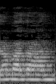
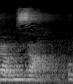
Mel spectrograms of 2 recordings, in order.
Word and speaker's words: Ramadan: Children, Eid ul Fitr mark the एंड of Holi month of रमजान, और रमदान जिसको बोलते हैं. इंग्लिश में इसको रमदान, but actually in Urdu it is called रमजान.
